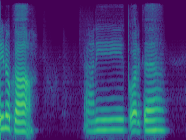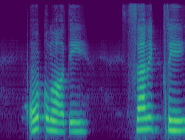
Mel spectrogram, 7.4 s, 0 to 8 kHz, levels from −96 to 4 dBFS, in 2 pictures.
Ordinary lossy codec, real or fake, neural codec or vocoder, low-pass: none; fake; codec, 16 kHz, 0.5 kbps, X-Codec, HuBERT features, trained on balanced general audio; 7.2 kHz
